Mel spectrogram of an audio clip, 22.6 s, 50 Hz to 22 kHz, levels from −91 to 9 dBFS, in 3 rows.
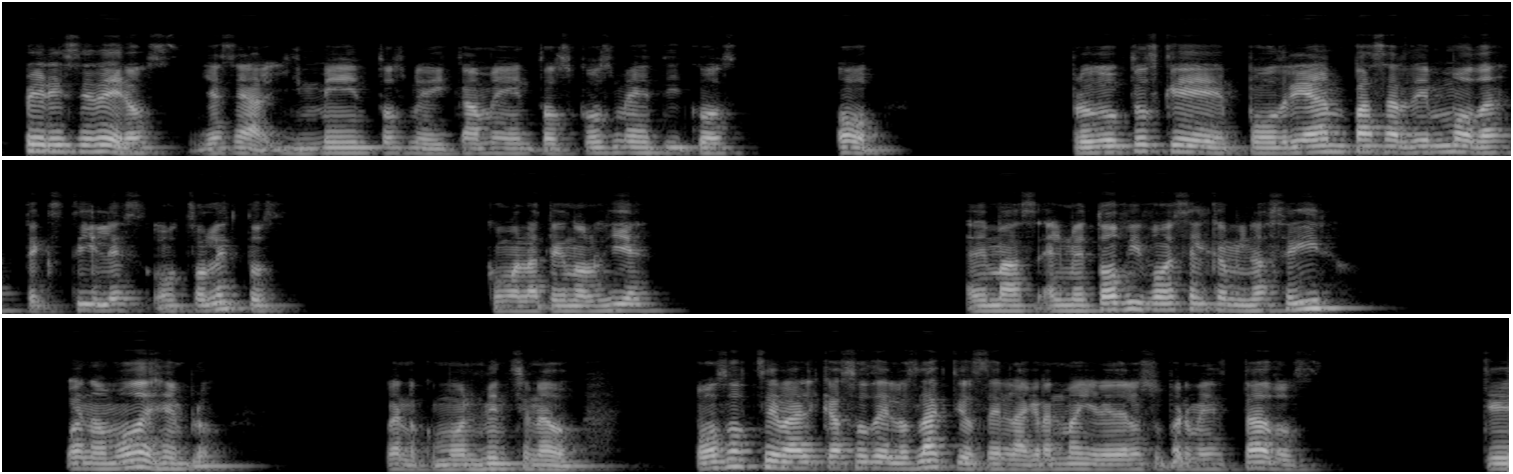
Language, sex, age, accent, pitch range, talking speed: English, male, 20-39, Mexican, 135-155 Hz, 140 wpm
